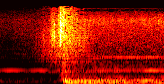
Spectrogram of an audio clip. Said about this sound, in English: it starts to rain. In these canyons, rain quickly triggers deadly flash floods.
